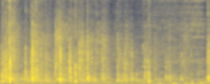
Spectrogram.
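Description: Scattered hand clapping from a small seated audience: separate, irregular claps that thin out near the end.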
